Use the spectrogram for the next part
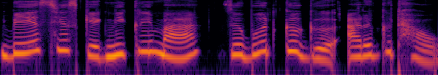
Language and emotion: Bodo, happy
